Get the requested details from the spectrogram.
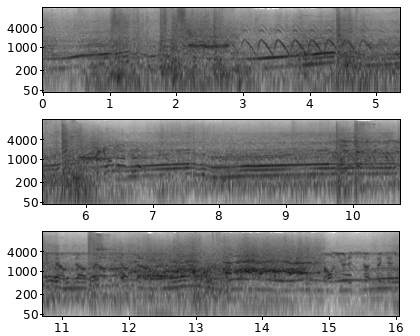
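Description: Tyres screech while a car drifts.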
